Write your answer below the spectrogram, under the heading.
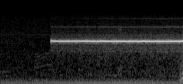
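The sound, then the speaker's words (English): Smoke alarm set off by cigarette smoke: after a brief quiet moment, a piercing high-pitched tone switches on abruptly and holds steady and loud to the end. “Hey, what was that all about? Oh, the smoke alarm. Those cigarettes you're puffing on set it off.”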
